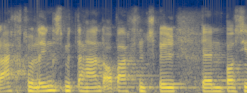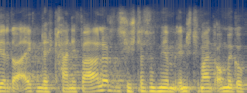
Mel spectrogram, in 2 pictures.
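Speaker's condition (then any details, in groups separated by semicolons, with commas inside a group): Deafness since birth; congenital, happened at birth, cause never medically explained, noticed at age 3.5; left ear 100% deaf, right ear about 80-90% deaf, residual hearing muffled, unclear, noisy; speaks very well, exceptional among deaf people, self-taught, answers recorded via WhatsApp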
